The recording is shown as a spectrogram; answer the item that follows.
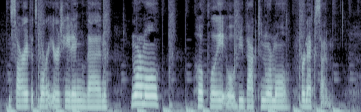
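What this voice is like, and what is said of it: Sick, congested voice. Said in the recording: “I'm still sick ... You can probably still hear it in my voice.”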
